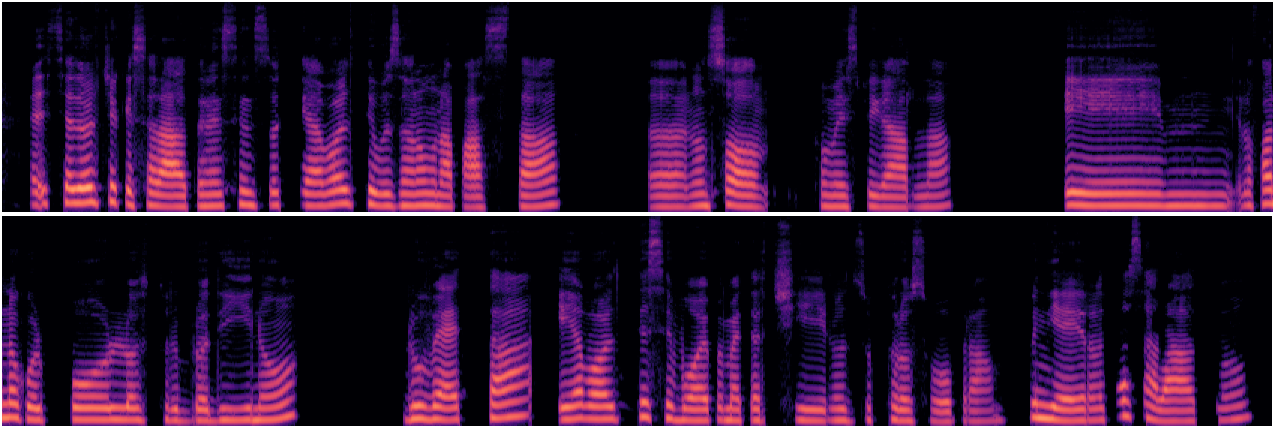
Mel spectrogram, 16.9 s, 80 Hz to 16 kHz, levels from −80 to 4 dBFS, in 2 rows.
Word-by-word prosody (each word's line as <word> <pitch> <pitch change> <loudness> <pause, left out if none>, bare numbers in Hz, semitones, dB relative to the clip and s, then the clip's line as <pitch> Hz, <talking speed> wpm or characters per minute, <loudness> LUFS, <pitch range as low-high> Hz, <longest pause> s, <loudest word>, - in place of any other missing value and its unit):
è 220 - -2
sia 245 -1 +3
dolce 255 +1 +6
che 225 - +1
salato, 195 -2 +3
nel 200 0 0
senso 210 -2 -3
che 205 - -4
a 200 0 +2
volte 230 +2 +1
usano 200 0 +1
una 190 -2 +1
pasta, 185 +3 -1 0.6
uhm, 180 0 -2
non 200 +1 -1
so, 190 -3 +1 0.3
come 185 -1 -3
spiegarla, 180 +1 -4 0.7
ehm, 200 -1 +1
lo 205 - -5
fanno 235 +2 +3
col 200 -3 +1
pollo, 200 0 +3
sul 190 -2 -5
brodino, 195 +6 -1 0.7
l'uvetta 220 +4 +2
e 205 +2 +1
a - - +5
volte 215 +3 +2
se 225 -1 -2
vuoi, 190 -1 +2
puoi 195 0 -4
metterci 185 0 -3
lo 190 -1 -3
zucchero 190 +1 -4
sopra. 175 +1 -7 0.2
Quindi 230 -4 +4
è 185 - +4
in 190 - +1
realtà 195 +7 -3
salato, 195 0 -2
195 Hz, 145 wpm, -24 LUFS, 185-210 Hz, 0.7 s, dolce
